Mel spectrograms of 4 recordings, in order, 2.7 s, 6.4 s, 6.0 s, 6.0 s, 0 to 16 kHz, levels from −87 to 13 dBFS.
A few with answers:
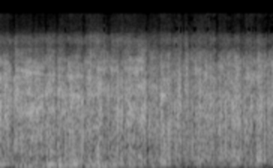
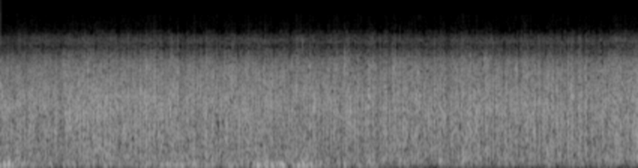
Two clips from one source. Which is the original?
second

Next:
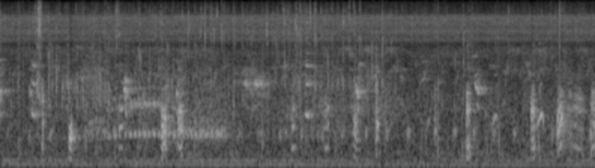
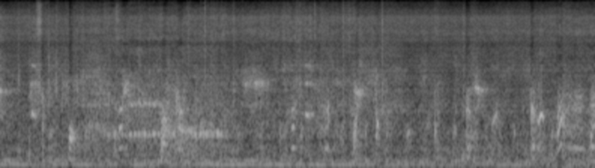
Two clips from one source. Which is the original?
first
